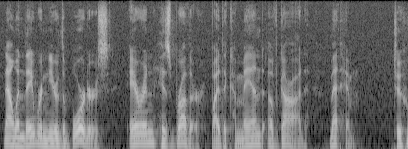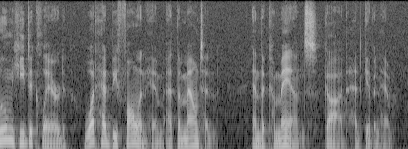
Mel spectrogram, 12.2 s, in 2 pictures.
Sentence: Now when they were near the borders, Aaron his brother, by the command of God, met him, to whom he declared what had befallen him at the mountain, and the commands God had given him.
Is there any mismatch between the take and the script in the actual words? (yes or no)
no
